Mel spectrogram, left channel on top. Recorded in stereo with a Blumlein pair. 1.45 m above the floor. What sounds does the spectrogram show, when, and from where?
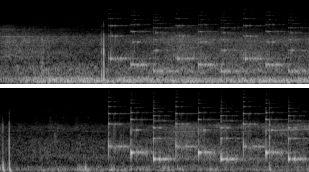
1.1 s a ringtone: 30° right, 7 m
